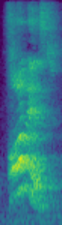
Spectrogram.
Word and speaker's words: honest: अब देखिए honest sound क्या आ रही है हमारी? O की साउंड आ रही है एंड H इज यहाँ पर साइलेंट.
